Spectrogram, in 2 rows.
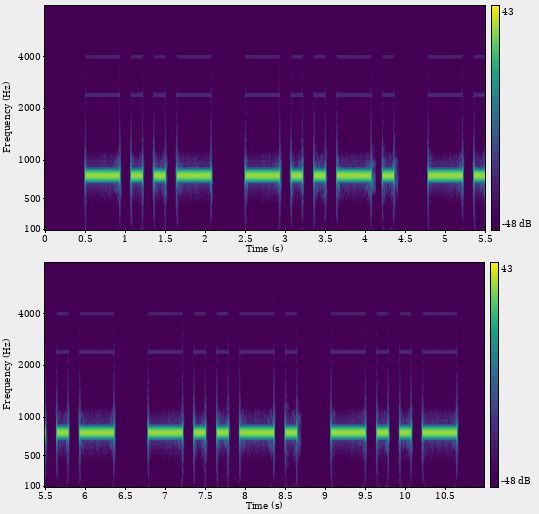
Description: Morse code, heard as a keyed tone, about 8 wpm, 800 Hz. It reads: X/X/X
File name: CW gyakorlas x per 7 baud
